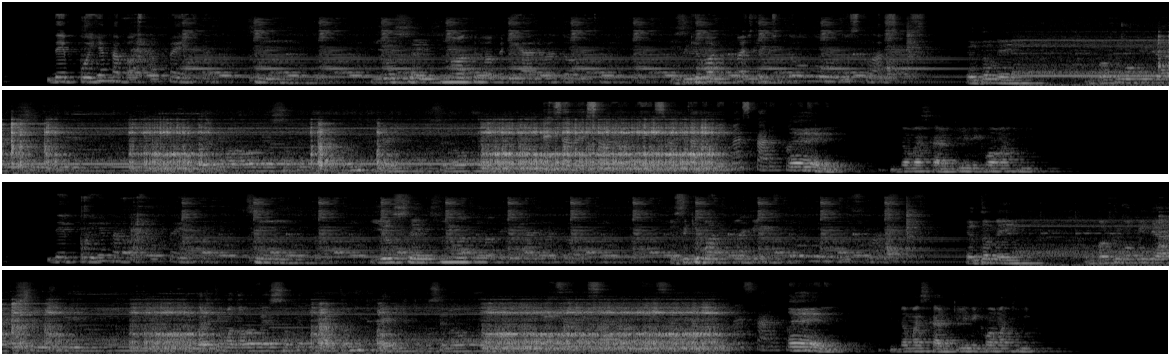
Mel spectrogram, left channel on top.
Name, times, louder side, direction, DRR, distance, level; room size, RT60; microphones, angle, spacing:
voice 1, 0.4-2.2 4.5-6.3 6.9-9.2 17.1-19.7, left 5 dB, 55° left, 6 dB, 0.4 m, -43 dB
sound 1, 0.8-15.6, left 1 dB, 25° right, 0.7 m, -46 dB
voice 2, 2.5-3.0 3.7-4.7 6.7-7.8 9.6-10.3 10.8-16.7 19.5-20.0 20.5-21.9, right 1 dB, 75° right, 3 dB, 0.7 m, -39 dB
sound 2, 10.1-18.9, left 3 dB, 85° left, 0.7 m, -34 dB
5.9 x 2.1 x 3.3 m, 0.85 s
head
